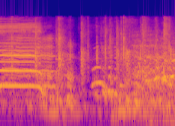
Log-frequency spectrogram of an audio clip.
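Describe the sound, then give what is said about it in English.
Polite, scattered audience clapping greets news of an upcoming wedding at a comedy show. A voice talks first, then light clapping mixes with chuckles and murmured chatter at moderate loudness. “Polite clapping for impending nuptials.”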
